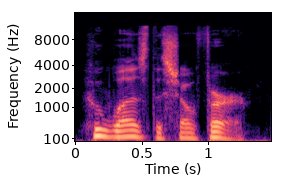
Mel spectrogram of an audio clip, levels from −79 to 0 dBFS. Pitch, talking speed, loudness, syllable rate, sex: 115 Hz, 165 wpm, -15 LUFS, 3.8 syllables/s, male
